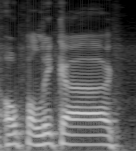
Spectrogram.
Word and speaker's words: Opelika: Natalie in Opelika, Alabama.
